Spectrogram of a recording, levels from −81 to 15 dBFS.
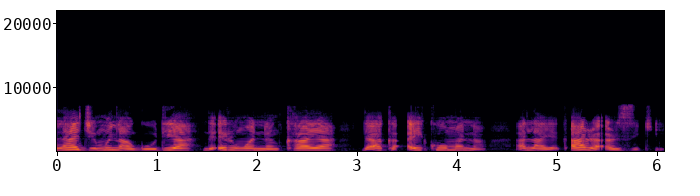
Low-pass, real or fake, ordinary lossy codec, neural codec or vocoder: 7.2 kHz; real; none; none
